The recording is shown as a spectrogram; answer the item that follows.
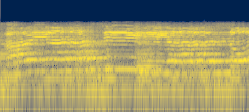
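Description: A woman singing into a microphone with held, sliding notes, accompanied by a nylon-string classical guitar.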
